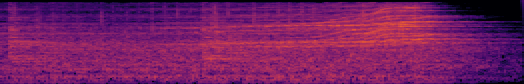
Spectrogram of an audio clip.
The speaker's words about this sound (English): He jammed the whistle into his lips. He blew.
